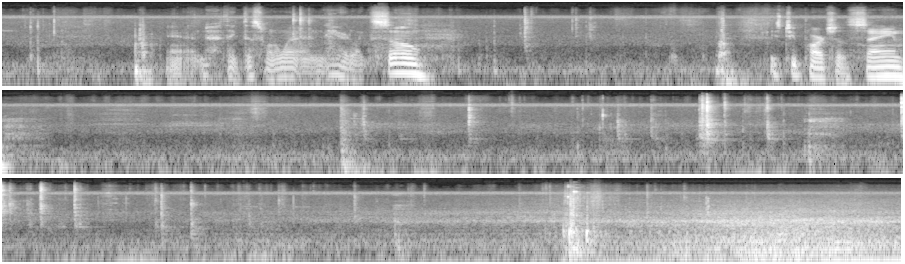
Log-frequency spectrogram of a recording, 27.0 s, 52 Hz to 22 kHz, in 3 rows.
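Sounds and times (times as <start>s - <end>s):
small metal parts clicking: 17.9s - 20.1s.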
